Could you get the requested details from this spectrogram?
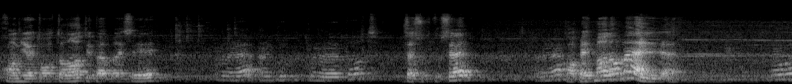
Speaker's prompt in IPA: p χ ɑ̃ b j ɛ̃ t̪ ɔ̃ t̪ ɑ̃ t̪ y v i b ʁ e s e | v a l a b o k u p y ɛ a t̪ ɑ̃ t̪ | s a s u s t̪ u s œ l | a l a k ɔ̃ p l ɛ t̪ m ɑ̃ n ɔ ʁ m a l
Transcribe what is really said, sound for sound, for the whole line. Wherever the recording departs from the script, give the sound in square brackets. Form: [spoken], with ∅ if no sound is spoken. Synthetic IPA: p χ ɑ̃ b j ɛ̃ t̪ ɔ̃ t̪ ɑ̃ t̪ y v [a] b ʁ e s e | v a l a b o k u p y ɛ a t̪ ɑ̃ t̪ | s a s u [f] t̪ u s œ l | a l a k ɔ̃ p l ɛ t̪ m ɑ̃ n ɔ ʁ m a l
